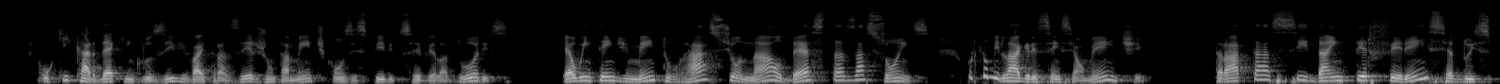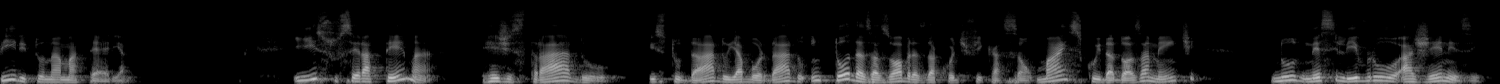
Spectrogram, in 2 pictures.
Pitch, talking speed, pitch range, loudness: 140 Hz, 100 wpm, 115-180 Hz, -28 LUFS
